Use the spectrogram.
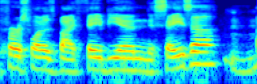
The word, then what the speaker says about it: Nicieza: The first one is by Fabian Nicieza. Hmm. I believe that's how you pronounce his name. Needs Yates.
